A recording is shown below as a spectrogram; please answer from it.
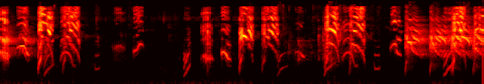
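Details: Green parrots feeding on maize give scattered shrill, hooked screeches and short squeaks, building into a continuous harsh chorus at the end.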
